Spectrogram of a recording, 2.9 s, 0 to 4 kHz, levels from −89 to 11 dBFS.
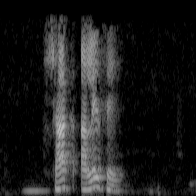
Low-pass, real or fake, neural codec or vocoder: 3.6 kHz; real; none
